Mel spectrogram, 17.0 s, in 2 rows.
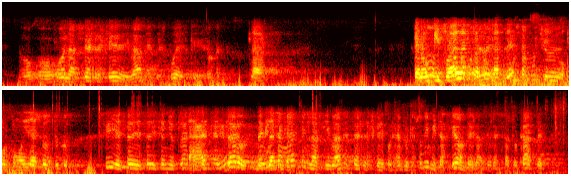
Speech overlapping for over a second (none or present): present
